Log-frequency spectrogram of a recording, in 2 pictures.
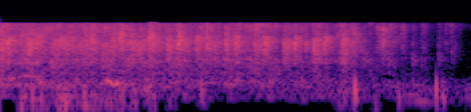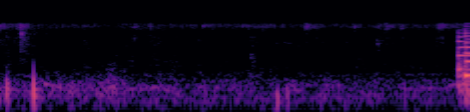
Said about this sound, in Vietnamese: Vì vậy, xin quý vị cho một tràng pháo tay một lần nữa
